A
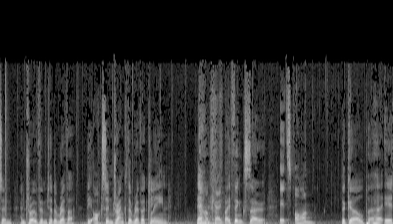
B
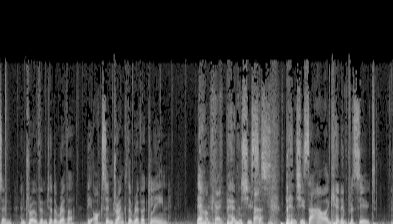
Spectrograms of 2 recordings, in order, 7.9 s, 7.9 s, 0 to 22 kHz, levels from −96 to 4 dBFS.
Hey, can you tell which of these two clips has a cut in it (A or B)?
A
